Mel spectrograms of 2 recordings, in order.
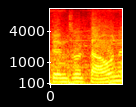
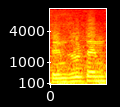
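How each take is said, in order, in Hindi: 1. आखिरी अक्षर पूरा 'town' है। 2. आखिरी अक्षर छोटा 'ton' है। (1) "ये एक्चुअली टिंजल टाउन है" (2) "मैं इसको टिंजल्टन बोल रहा था"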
